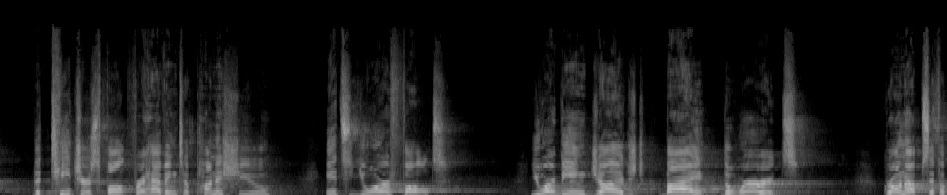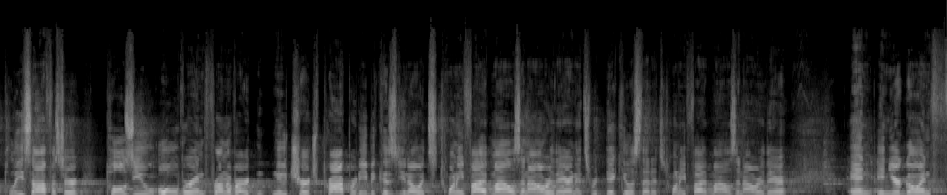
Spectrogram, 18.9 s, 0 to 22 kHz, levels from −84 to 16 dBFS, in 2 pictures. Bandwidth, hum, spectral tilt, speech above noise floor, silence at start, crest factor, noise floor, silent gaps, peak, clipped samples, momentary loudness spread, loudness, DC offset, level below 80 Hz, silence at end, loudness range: 19 kHz; none; -1.5 dB/octave; 39 dB; 0.35 s; 20 dB; -64 dBFS; none; -6 dBFS; under 0.1%; 12 LU; -24 LUFS; under 0.1%; -86 dBFS; 0 s; 5 LU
